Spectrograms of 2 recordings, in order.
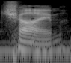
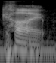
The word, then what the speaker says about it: chyme: refer to it as chyme chyme not chime but chyme i mentioned before many times that that biology is filled with latin words and uh in in latin the language spoken by the romans they did not have a soft ch sound right so you know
